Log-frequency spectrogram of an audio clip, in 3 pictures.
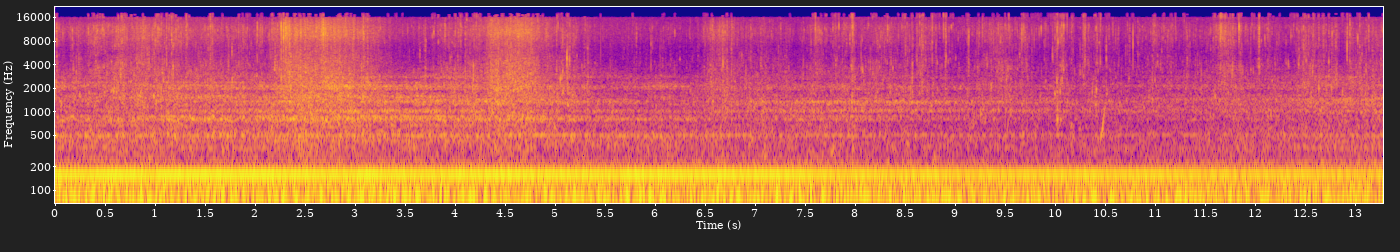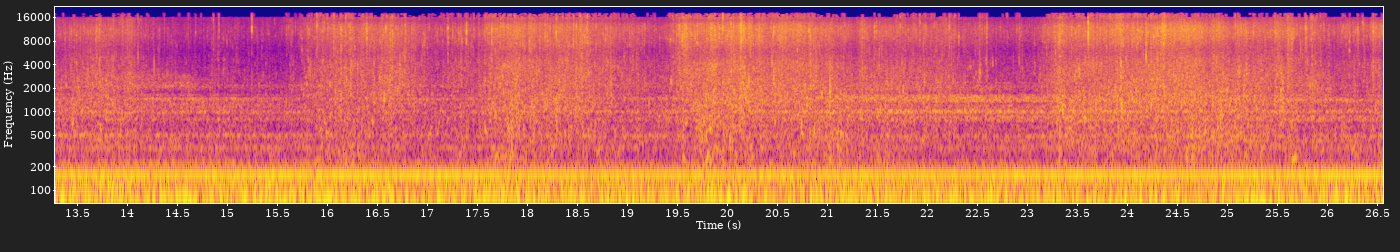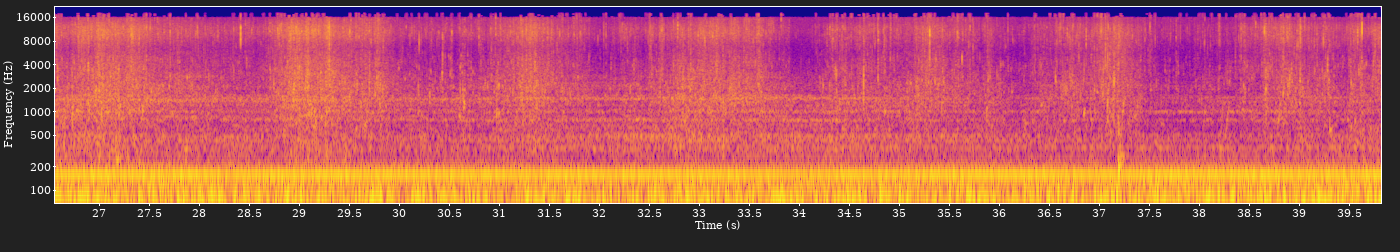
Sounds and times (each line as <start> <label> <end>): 0.0 dredging boat 39.8
0.0 wakes from the two boats 39.8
